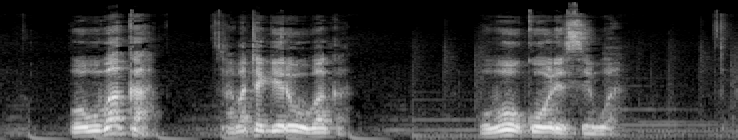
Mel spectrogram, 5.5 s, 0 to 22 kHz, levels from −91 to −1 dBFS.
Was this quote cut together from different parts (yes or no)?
no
